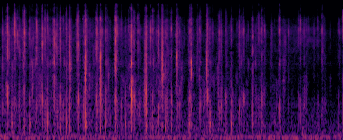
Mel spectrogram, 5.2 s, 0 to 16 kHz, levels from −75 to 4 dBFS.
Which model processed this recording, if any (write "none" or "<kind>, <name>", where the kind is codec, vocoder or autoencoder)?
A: vocoder, Vocos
